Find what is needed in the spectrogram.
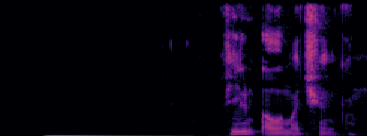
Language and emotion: Russian, neutral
